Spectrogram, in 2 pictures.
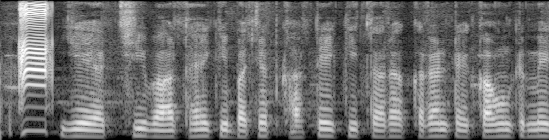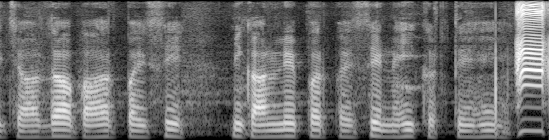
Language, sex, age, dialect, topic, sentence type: Hindi, female, 31-35, Marwari Dhudhari, banking, statement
